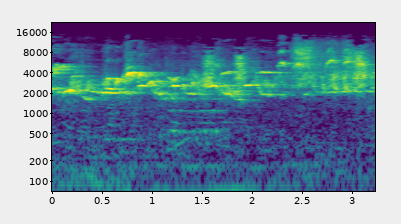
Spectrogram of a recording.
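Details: Cucak hijau giving clear, short whistled notes repeated nearly three times a second over a bed of faint twittering, high-pitched and evenly loud.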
